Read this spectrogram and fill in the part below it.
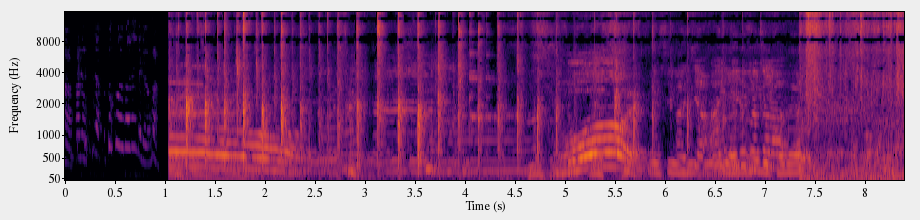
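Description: Several men chat and laugh together nearby.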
